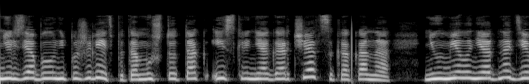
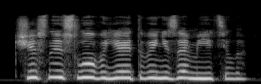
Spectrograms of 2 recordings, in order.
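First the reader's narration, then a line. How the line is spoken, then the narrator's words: Sad. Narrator (Russian): печально добавила она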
